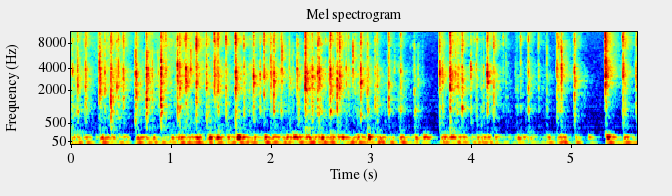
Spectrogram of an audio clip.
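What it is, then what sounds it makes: Plastic computer keyboard. Fingertips of both hands type fast on a full-size black plastic membrane computer keyboard with hollow keys, resting on a desk. A rapid, uneven run of short, bright clicky taps dies away almost instantly, over a steady low hum.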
